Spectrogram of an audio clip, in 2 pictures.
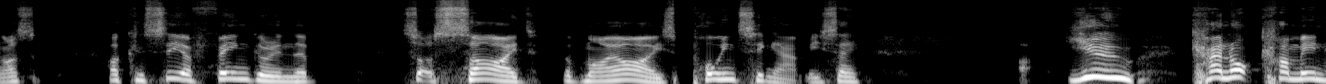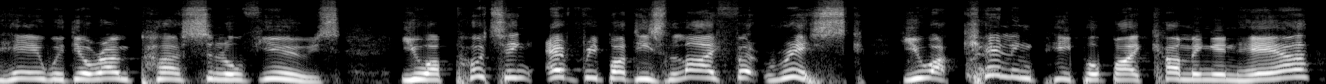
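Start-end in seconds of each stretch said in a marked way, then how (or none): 5.3-13.2 loud, high retold scolding shout; angry shouting. Manager chasing him out the door: loud angry retold shout. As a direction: bark the accusations like the furious manager. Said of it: "she's behind me shouting".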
